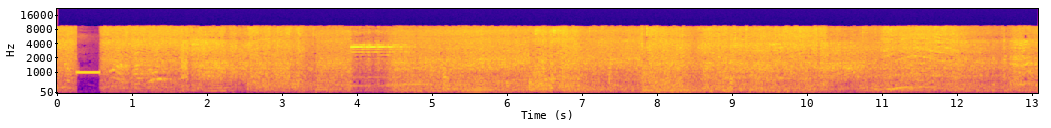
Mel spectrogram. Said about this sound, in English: In trying to get away, he hits not one, not two, not three, not five, but six other cars trying to get off the street, and the whole thing is on film. And even from like 40 feet away, this is what it sounded like.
